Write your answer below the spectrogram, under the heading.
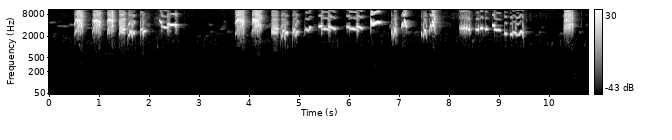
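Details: Oriental magpie-robin used as a decoy, giving loud scratchy bursts and sweet slurred whistles in rapid bunches, with a brief quiet gap before the song resumes.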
